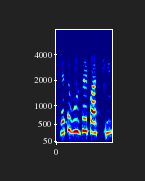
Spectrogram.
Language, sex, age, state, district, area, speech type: Bengali, female, 18-30, West Bengal, Howrah, urban, conversation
